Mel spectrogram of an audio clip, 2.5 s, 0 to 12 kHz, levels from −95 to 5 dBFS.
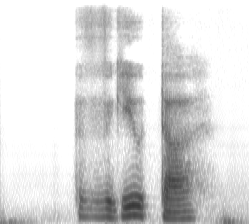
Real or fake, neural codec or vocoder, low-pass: fake; codec, 24 kHz, 0.5 kbps, DualCodec; 10.8 kHz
